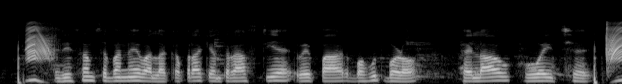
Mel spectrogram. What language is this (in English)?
Maithili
